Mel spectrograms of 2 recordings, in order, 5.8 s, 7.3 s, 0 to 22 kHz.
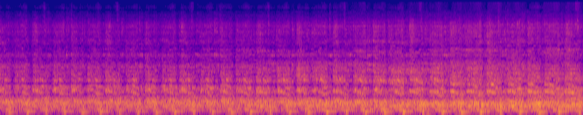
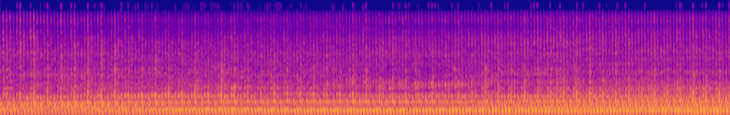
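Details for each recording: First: Old Ford half-track tractor that sat in a field 5 years, started after tapping the starter; harsh, raw popping bark on every firing pulse, sounding straight off the manifold as if no manifold is fitted. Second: Old Ford Jubilee half-track tractor, sat 5 years, running after carb adjustment with exhaust straight off manifold: loud open idle, steady about four pulses per second, no misses; carb leaking, venturi chewed.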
